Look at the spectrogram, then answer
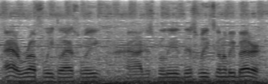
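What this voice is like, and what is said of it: Rough, sick-sounding voice. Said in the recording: “I sound a little rough. I'm a little under the weather.”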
